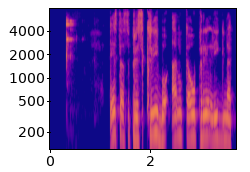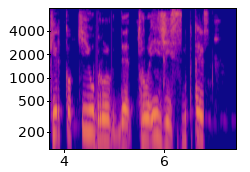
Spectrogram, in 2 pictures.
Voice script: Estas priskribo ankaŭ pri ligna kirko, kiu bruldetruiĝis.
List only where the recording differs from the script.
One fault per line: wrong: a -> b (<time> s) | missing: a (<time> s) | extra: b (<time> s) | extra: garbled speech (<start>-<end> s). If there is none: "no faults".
extra: garbled speech (6.3-6.8 s)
